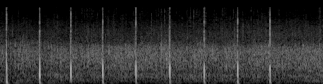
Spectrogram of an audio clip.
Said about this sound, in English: You guys may be seated. You can clap. Go for it.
